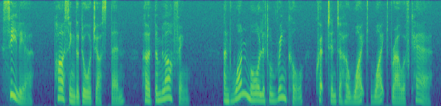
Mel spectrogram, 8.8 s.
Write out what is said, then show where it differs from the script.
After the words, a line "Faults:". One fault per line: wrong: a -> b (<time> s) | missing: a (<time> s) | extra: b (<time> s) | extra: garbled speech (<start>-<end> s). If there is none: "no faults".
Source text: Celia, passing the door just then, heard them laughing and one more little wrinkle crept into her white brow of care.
Celia, passing the door just then, heard them laughing and one more little wrinkle crept into her white white brow of care.
Faults:
extra: white (7.4 s)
